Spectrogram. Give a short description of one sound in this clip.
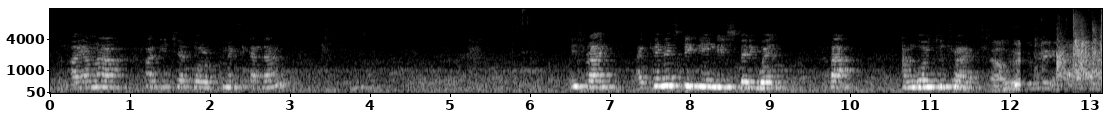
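A woman speaks into a handheld microphone.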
